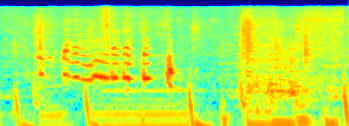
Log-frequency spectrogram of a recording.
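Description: A chicken calls as it is handled and lowered head-first into a metal killing cone, with a rustle near the end, over background music.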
